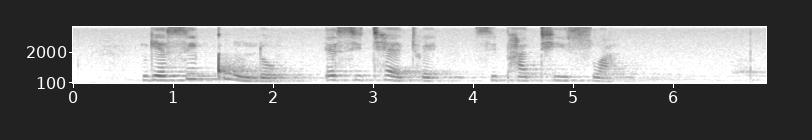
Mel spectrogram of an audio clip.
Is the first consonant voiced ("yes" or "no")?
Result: yes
